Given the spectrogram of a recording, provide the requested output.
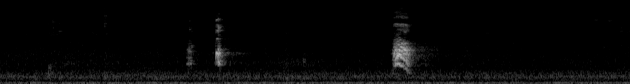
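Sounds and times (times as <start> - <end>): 
Eurasian jay Garrulus glandarius screeching: 1.9 - 2.4, 3.9 - 4.3.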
